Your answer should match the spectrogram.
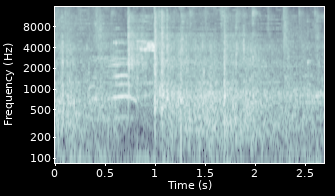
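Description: Protesters fire at soldiers on a Beirut street outside the US embassy. Scattered sharp cracks and pops ring out over a dense, noisy crowd with shouting voices, the shots irregular and fairly close.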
